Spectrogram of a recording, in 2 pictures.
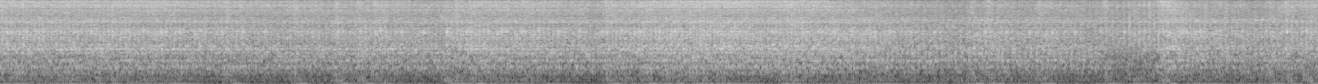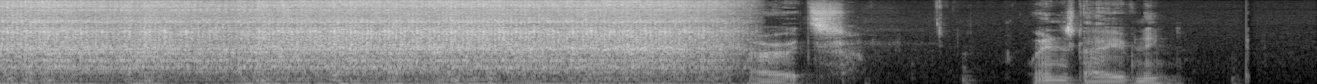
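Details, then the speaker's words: Max the van just after an engine top-end rebuild: uneven lumpy idle about four beats a second, never picks up, then shuts off; owner suspects too little vacuum to open the carburettor's second butterfly, cause unclear. "today we're starting him up and see if he works any idols but he won't accelerate"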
